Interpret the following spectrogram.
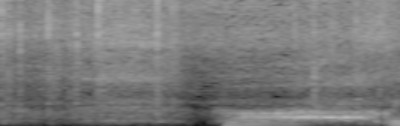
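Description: A man's voice holding a drawn-out hesitation sound ("eh…") for about a second, starting a little after a second in, after a short pause with only a low steady hiss.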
